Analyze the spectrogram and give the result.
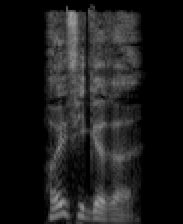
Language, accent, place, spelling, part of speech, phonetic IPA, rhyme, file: German, Germany, Berlin, häufigere, adjective, [ˈhɔɪ̯fɪɡəʁə], -ɔɪ̯fɪɡəʁə, De-häufigere.ogg
- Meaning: inflection of häufig: 1. strong/mixed nominative/accusative feminine singular comparative degree 2. strong nominative/accusative plural comparative degree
